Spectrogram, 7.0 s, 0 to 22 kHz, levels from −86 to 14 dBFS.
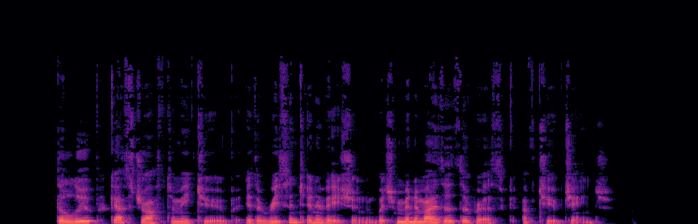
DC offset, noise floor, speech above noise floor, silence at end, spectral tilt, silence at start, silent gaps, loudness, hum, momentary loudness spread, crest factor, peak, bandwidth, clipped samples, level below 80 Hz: under 0.1%; -89 dBFS; 68 dB; 0.9 s; -7.5 dB/octave; 0.55 s; none; -21 LUFS; none; 13 LU; 18 dB; -4 dBFS; 16 kHz; under 0.1%; -54 dBFS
